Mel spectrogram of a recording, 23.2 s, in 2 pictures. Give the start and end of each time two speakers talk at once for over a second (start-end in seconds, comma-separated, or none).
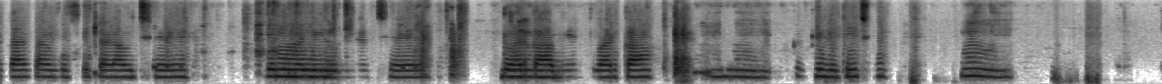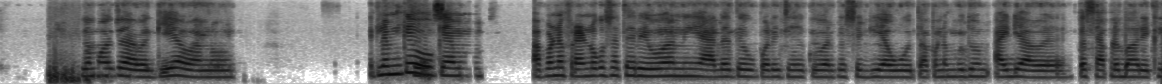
none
